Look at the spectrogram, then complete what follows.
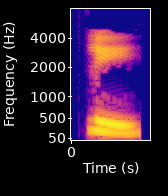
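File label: "Lǚ", Chinese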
